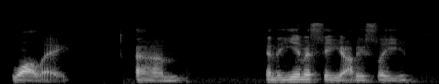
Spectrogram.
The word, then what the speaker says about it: Guale: introduce them the Wale it is spelled with a G but is pronounced Wale um and the emsc obviously looks normal but um they're not the gualee they're the Wale so always remember that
